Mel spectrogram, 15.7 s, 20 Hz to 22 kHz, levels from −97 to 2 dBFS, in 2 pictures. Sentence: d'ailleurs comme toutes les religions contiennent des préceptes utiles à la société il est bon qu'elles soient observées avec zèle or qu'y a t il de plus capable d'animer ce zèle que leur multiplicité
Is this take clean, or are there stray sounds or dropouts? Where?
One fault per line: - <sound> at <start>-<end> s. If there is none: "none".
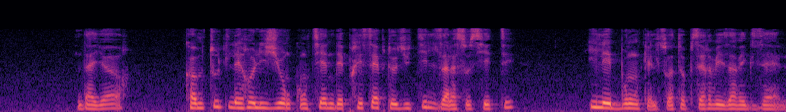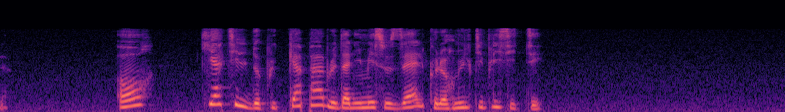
none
